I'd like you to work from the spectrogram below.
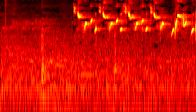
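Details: Goldfinch captured in the wild, singing as a model for chicks: after a soft tap and brief quiet, a lively cascade of quick, high, liquid twitters runs steadily to the end.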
